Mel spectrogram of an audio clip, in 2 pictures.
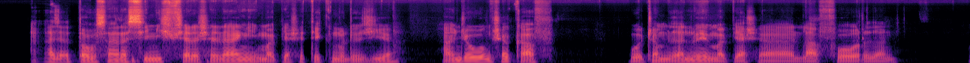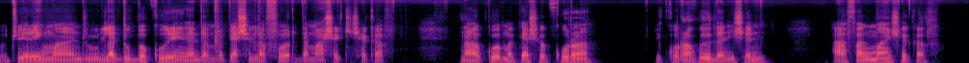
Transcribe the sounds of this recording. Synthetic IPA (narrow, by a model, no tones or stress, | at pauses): azat̪awsaɾəsimisi̥fi̥ʃalaʃalaŋimapjaʃət̪eknoloʒia | aɳɖ͡ʐauaŋiʃakafə̥ | uaʈ͡ʂaminzaniwemapjaʃəlafɔɾzani̥ | ṵaʈ͡ʂweɾeɲimaɳɖ͡ʐulad̪ubakuɾeŋzanid̪a̰mapjaʃəlafoɾd̪amaʃake̥ʃakafə̥ | nakuəmapjaʃəkuɾã | ikuɾãkuzed̪aniʃani | a̰faŋimaniʃaka̰fə̥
